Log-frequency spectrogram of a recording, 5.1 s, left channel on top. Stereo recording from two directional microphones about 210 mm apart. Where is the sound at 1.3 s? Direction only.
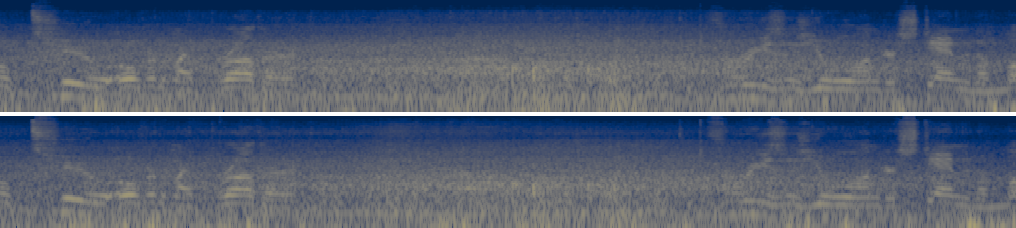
25° left (ahead or behind); by 3.6 s 40° left (ahead or behind).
